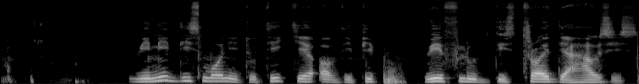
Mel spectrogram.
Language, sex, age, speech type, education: Nigerian Pidgin, male, 15-29, read, primary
